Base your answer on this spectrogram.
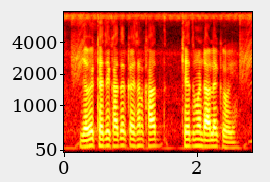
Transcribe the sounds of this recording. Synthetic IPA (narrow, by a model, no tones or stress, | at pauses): d͡ʒɐbeːkʰːeːt̪ikʰaːt̪ɪɾkɐsənkʰaːt̪ | kʰeːt̪mẽɖaːlekeɦoːiː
